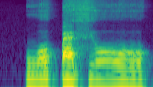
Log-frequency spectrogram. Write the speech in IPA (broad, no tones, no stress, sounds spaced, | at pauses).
w o k͡p æ fʲ oː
